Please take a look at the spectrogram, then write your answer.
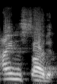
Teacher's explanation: bila sebut sad tadi di hujung tu ada lantunan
